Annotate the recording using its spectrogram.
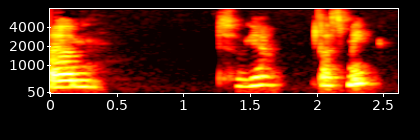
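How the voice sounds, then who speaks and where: A woman with a Welsh accent. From Wales. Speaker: spiritual healer. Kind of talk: casual monologue to camera. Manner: fast.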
